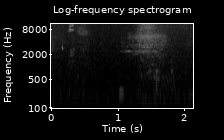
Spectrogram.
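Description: A quiet pause in conversation, with one soft, breathy hiss lasting under a second about a second in, like a speaker's in-breath before going on.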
